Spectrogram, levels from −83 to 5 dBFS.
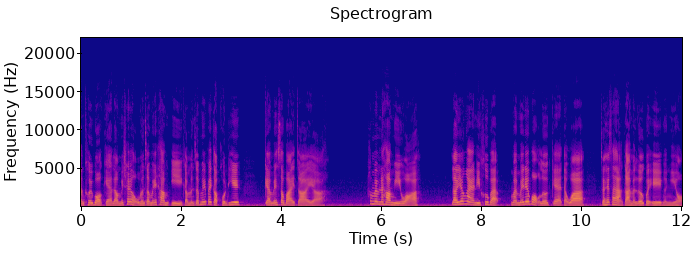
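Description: Nothing technical goes wrong anywhere in this speech recording, so there's no fault to point to here.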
